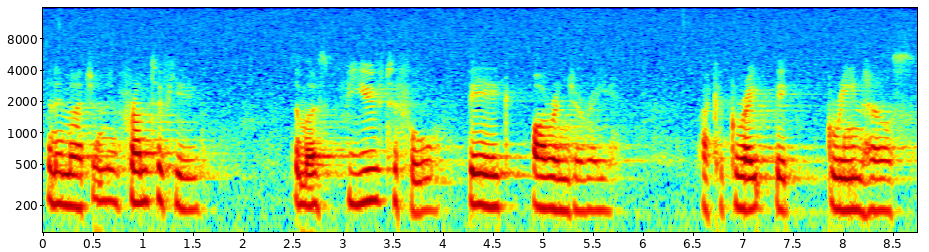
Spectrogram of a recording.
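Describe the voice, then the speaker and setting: A woman leading a guided meditation in a soothing, gentle, unhurried manner with pauses. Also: mid-range voice, little pitch movement. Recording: echoey long reverb, slightly dull sound.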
